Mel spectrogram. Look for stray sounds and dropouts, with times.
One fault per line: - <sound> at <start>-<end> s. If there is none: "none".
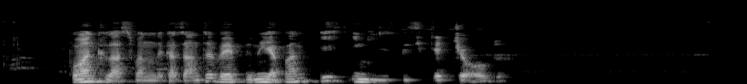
none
